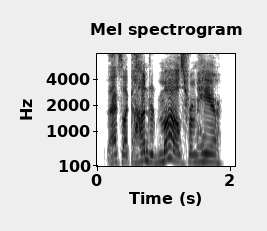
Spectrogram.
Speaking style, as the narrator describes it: Glenn exclaimed

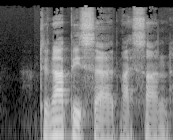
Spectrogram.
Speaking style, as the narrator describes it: Hilarion said

